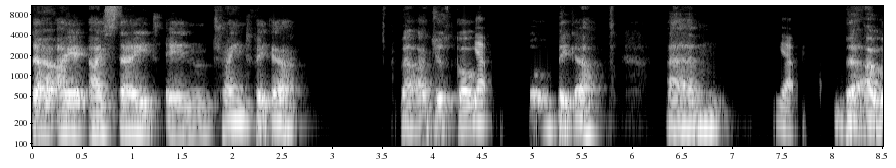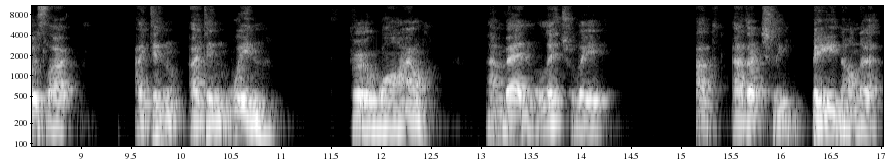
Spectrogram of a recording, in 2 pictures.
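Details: Female bodybuilder with androgen-induced voice deepening (virilization) after taking large doses of male steroids (performance-enhancing drugs). Her voice was formerly high-pitched and is now very deep, and she can no longer sing. She also has chronic kidney disease from drug use.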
